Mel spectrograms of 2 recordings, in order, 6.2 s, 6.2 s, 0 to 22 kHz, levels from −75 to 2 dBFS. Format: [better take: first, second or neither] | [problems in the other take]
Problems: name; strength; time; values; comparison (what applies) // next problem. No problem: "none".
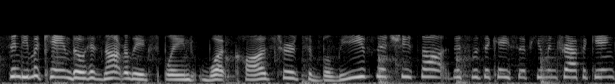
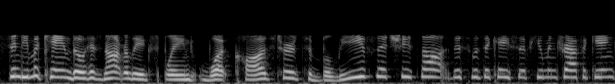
second | background sound (Walk, footsteps); 18 dB below the speech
